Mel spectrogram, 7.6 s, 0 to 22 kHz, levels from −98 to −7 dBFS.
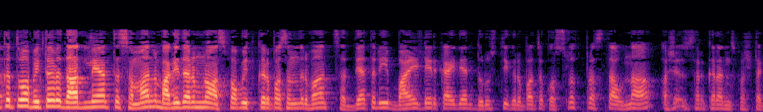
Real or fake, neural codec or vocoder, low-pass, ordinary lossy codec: real; none; 7.2 kHz; none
